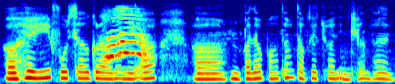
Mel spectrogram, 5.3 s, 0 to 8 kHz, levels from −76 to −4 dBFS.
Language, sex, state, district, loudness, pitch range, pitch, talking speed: Mizo, female, Mizoram, Aizawl, -17 LUFS, 200-225 Hz, 215 Hz, 180 wpm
